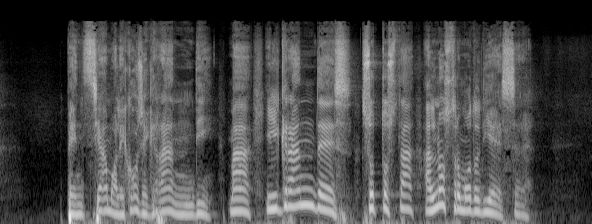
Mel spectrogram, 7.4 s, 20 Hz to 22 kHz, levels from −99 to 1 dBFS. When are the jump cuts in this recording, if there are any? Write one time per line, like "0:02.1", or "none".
0:02.7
